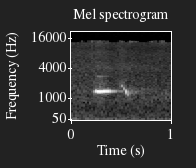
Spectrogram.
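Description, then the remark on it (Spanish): A short human mouth whistle, a family's signal call once used by a father to call the mother: one steady high tone held briefly, then a quick upward-bending second note, clear against a quiet background with no talking. “Y yo soy la única que puede chiflarle así como chiflaba mi papá.”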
